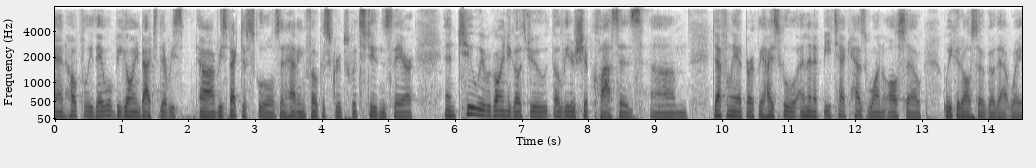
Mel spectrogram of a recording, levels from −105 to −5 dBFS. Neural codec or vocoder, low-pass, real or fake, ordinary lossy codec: none; 7.2 kHz; real; AAC, 32 kbps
